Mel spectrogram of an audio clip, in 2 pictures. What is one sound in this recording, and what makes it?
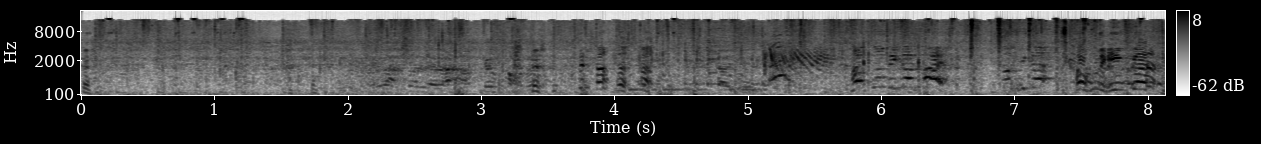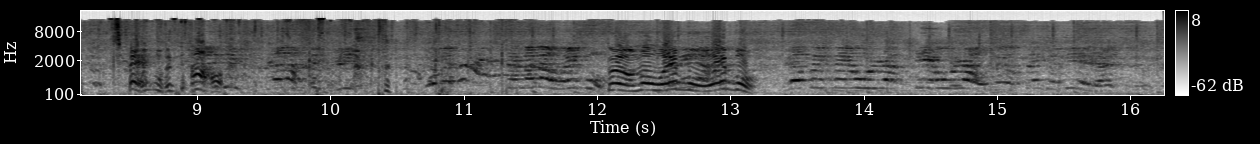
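Footsteps run on paving and dirt.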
